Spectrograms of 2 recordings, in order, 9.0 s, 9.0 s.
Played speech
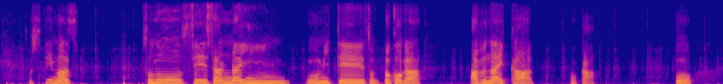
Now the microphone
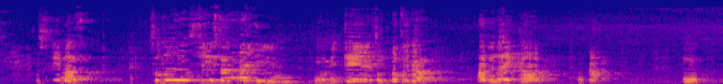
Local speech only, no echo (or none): none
